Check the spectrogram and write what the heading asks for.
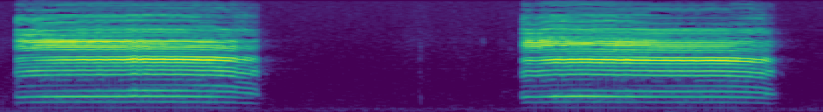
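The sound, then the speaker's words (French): Two drawn-out mechanical moos from a cow-sound box toy, turned over so a bellows drives a free reed, each about a second and a half long, loud and reedy with a steady buzzing tone, separated by a brief silence. “Cet objet qui imite le beuglement d'une vache par le biais d'un soufflet actionnant une hanche libre lorsque vous retournez la dite boîte à meux.”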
